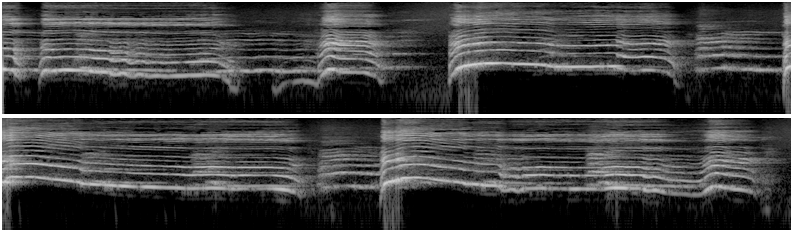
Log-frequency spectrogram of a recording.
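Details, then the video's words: Siberian husky Loki in his talkative morning routine, howling along with his owner in a duet; a run of long tonal howls, each rising sharply then sagging and wavering, with brief breaks between them. "Howling Husky - My Dog Teaches Me to Howl!"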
